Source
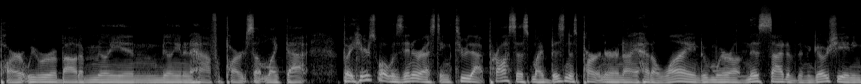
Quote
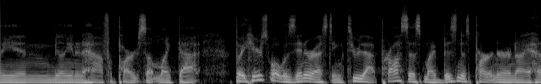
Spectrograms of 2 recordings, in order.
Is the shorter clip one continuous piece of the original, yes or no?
yes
